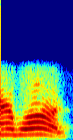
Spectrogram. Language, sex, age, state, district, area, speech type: Bengali, female, 60+, West Bengal, Cooch Behar, rural, conversation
